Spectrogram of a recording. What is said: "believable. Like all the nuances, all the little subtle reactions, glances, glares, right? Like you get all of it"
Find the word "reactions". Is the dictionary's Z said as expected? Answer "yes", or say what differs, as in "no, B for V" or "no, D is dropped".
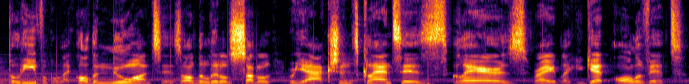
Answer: yes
